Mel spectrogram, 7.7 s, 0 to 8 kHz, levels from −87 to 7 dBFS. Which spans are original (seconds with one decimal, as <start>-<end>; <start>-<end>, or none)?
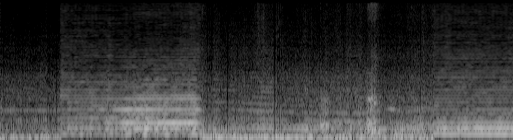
0.0-0.9; 3.0-6.5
